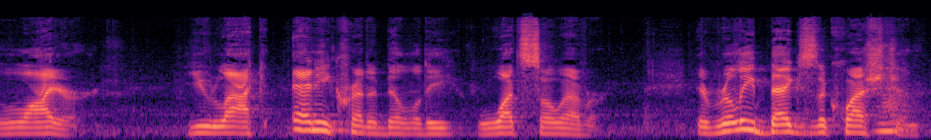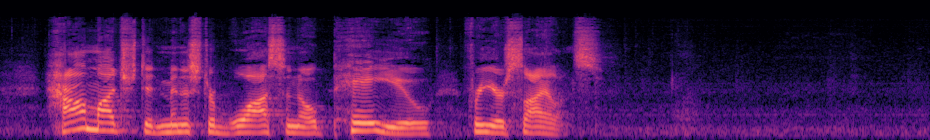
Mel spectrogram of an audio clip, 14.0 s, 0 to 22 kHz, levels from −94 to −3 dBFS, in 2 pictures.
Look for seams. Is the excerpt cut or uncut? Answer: uncut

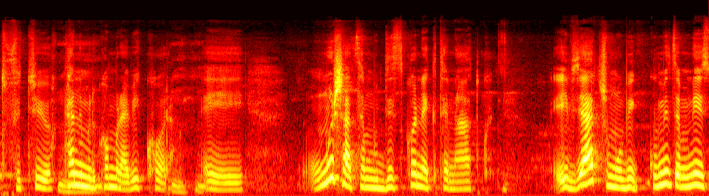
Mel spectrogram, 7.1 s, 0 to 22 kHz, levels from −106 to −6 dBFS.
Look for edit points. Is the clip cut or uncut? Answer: uncut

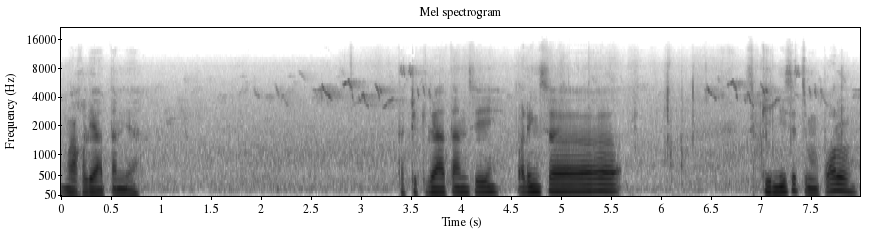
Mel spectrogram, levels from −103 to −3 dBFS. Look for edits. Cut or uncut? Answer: uncut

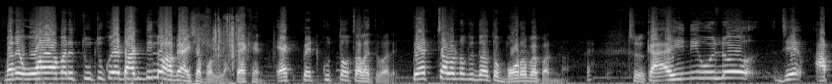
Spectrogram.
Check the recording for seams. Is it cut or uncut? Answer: cut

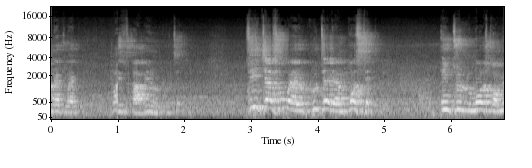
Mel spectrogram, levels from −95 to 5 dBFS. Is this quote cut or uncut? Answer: cut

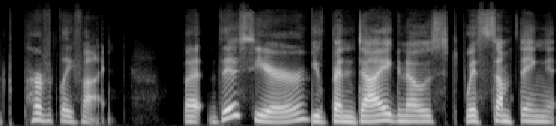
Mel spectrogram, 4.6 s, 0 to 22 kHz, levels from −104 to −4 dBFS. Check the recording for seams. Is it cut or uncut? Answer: cut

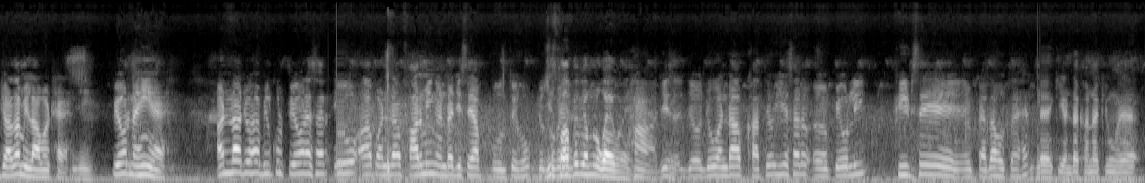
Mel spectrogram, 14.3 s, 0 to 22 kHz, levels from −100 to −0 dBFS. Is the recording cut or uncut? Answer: cut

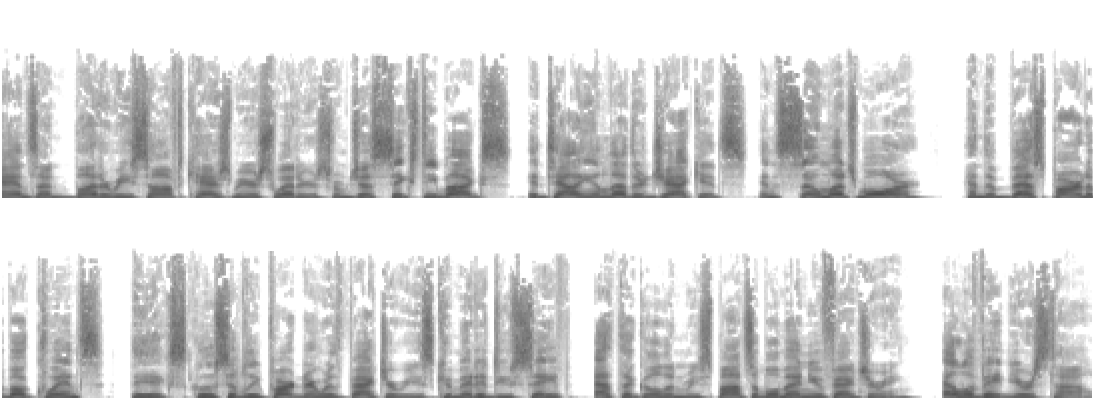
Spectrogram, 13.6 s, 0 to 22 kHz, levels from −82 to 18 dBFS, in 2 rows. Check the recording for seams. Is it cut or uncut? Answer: uncut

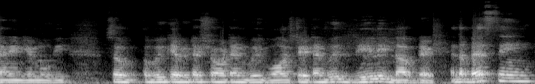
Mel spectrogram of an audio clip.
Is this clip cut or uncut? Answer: cut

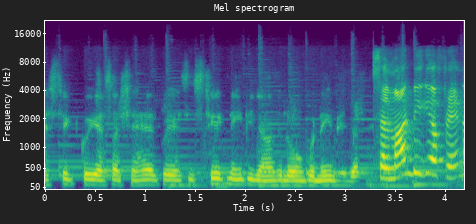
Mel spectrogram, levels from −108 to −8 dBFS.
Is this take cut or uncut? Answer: cut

